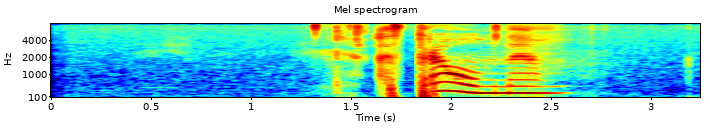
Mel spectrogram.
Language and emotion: Russian, positive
